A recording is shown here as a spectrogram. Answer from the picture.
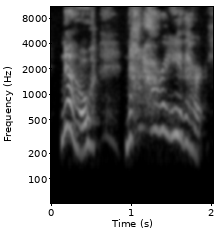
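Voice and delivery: high, loud mock protest; imitated dismay. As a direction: wail it like a dismayed character. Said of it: "and he's like".

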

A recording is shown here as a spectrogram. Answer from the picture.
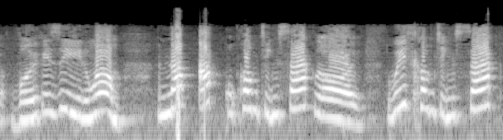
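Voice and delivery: ordinary talk

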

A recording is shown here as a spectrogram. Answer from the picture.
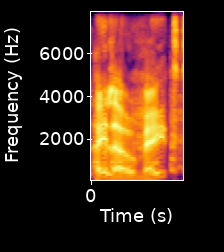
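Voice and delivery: mock Aussie Halo, mate; laughing fake Australian greeting; Australian accent. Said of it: "You think they say halo in Australia".

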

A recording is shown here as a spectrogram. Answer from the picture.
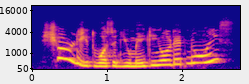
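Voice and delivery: can't believe it's the bird; disbelief. Acted. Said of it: "asked the beast in disbelief".

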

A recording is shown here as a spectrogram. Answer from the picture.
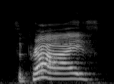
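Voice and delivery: gleeful yell, pitched high; spring the surprise with a yell; a high gleeful shout; high playful yell. A narrator's reading. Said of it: "Anna yelled".

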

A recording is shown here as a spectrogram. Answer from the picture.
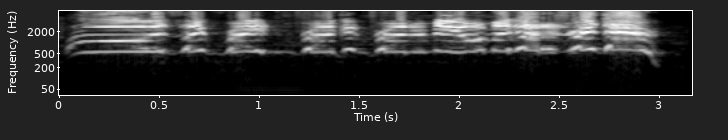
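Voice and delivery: high, loud panicked cries; panicked yelling. Real, not acted. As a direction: yell in real terror. Monster right in front.

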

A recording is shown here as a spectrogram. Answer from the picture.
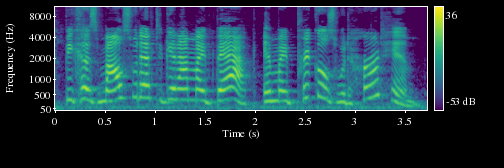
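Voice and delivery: high, loud, hurried excuse; worked-up high voice; protesting hedgehog. A narrator's reading. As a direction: protest in a rush.

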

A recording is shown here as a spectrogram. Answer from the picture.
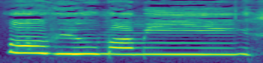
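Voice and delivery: put-on high, loud toddler voice; George. A narrator's reading. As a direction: coo it like a baby brother, drawn out. Toddler George echoes Peppa's words.

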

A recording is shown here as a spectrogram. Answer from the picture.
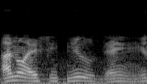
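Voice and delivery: gender swap filter. Acted. Caller voice through a voice filter.

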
